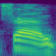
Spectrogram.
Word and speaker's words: Can: It's spelled like Chan, but it's spelled like Can.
